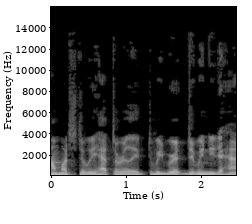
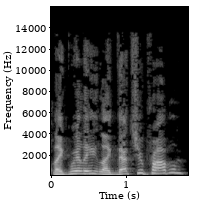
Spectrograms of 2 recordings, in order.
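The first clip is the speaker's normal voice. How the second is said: incredulous; 11 semitones higher than usual. Acted. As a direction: scoff at them in disbelief, much higher. Mocking the easily offended.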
